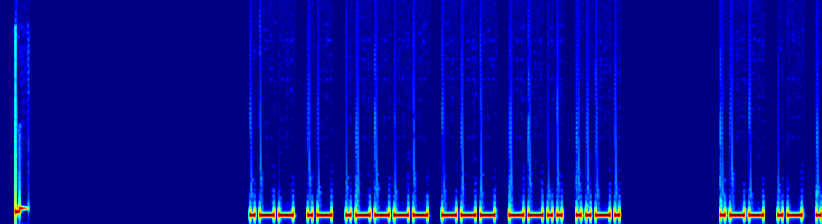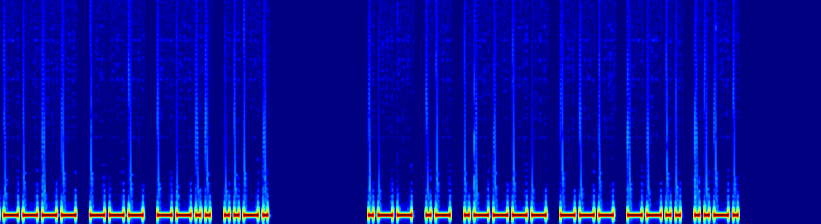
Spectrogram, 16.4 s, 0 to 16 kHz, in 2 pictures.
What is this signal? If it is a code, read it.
Morse code, heard as a keyed tone, about 25 wpm, 700 Hz. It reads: WA1OZF WA1OZF WA1OZF
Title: USA Call Signs - 6 Characters - Repeated 3x - 25wpm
